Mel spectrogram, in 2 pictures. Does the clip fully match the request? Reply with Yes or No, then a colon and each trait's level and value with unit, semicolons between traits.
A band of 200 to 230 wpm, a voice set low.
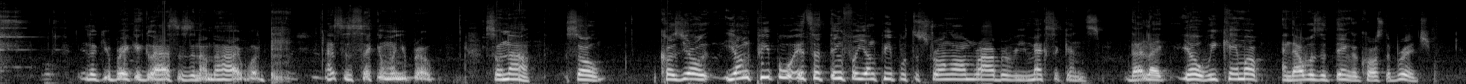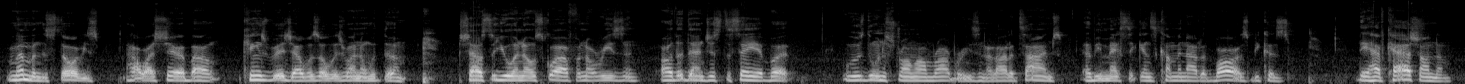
No: fast, 205 wpm; high, 205 Hz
